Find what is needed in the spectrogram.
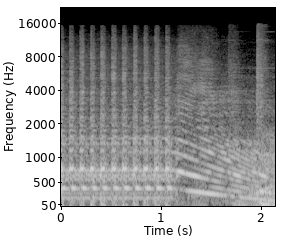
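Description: Motorcycle engine held at high revs with a rapid, even pulsing, then the revs fall away in the second half.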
